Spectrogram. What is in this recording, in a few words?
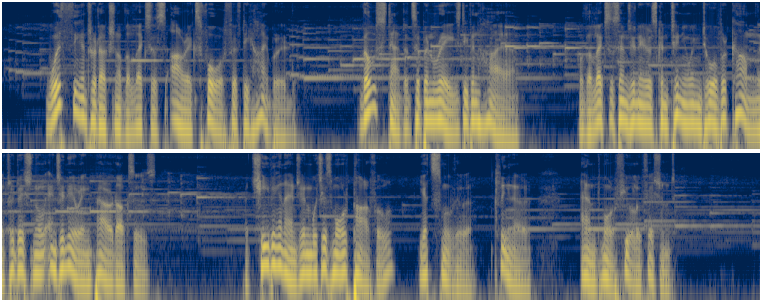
English British automotive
